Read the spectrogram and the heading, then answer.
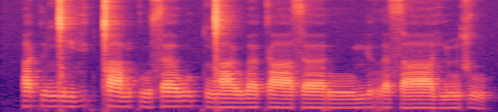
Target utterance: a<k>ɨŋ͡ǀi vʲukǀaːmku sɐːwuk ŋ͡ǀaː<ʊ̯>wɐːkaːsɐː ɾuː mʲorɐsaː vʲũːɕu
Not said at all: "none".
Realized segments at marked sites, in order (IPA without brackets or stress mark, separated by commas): k, ʊ̯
